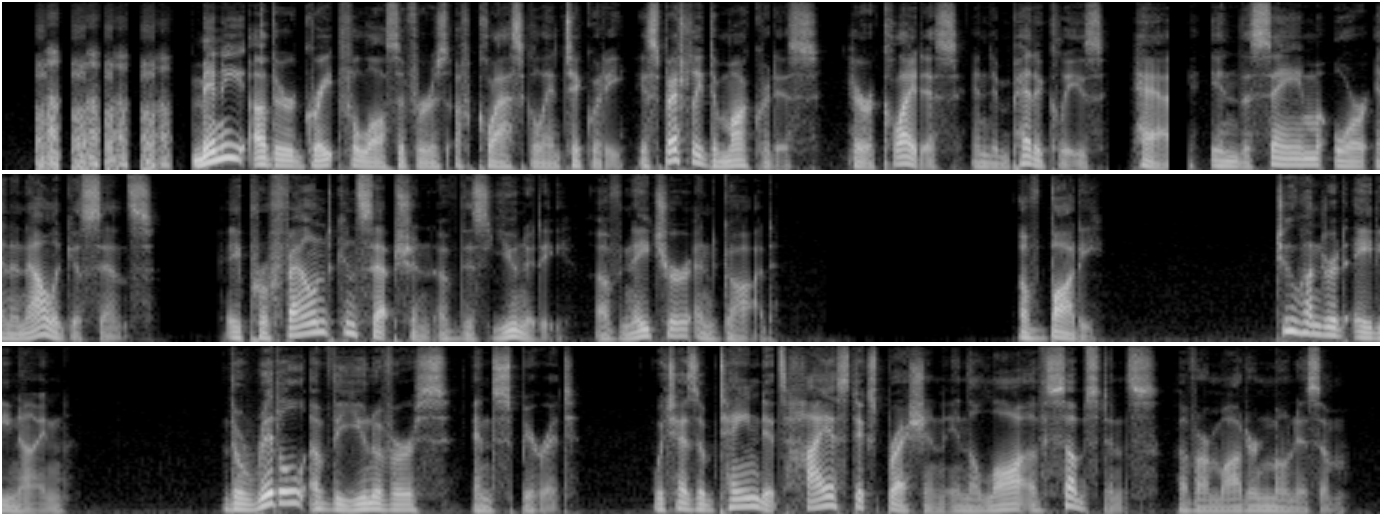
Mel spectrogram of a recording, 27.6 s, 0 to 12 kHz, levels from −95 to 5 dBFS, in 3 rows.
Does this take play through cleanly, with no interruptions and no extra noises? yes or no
no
